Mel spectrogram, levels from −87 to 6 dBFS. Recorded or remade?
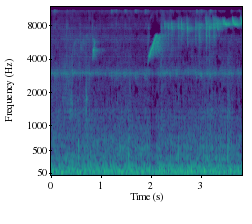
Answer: remade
